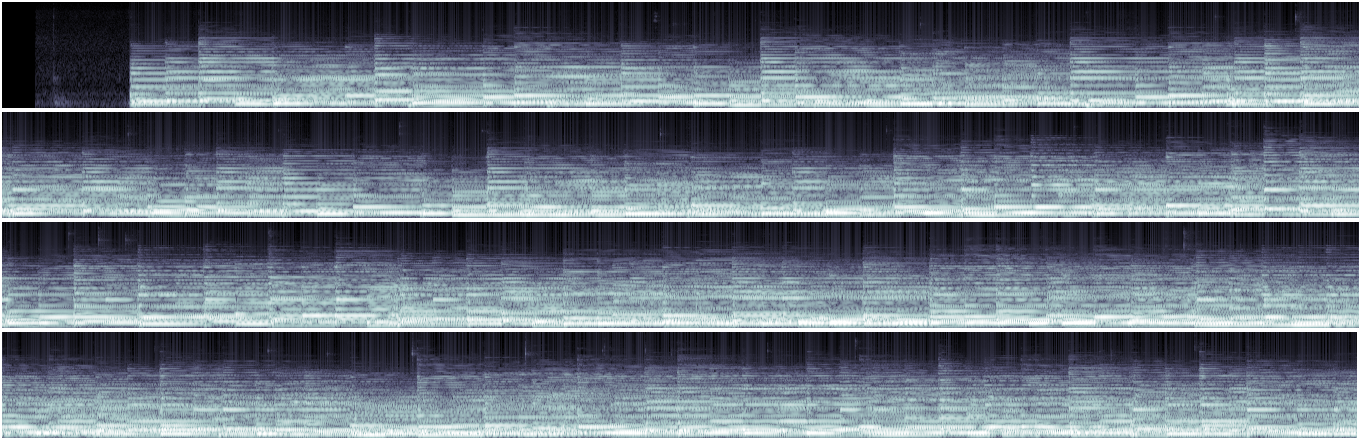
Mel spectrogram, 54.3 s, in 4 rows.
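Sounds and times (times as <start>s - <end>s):
emotional piano: 0.4s - 54.2s.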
